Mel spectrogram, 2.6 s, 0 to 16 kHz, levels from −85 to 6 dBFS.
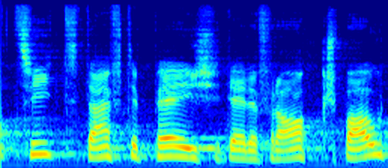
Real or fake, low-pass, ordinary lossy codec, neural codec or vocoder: real; 14.4 kHz; none; none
